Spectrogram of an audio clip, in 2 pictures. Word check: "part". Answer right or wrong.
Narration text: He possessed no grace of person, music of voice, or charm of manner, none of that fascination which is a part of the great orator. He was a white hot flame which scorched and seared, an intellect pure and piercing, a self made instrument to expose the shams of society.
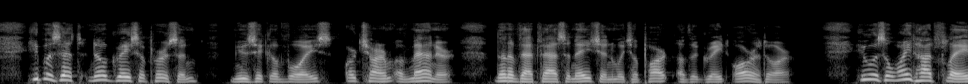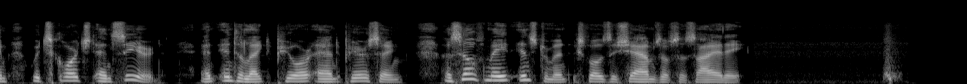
right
